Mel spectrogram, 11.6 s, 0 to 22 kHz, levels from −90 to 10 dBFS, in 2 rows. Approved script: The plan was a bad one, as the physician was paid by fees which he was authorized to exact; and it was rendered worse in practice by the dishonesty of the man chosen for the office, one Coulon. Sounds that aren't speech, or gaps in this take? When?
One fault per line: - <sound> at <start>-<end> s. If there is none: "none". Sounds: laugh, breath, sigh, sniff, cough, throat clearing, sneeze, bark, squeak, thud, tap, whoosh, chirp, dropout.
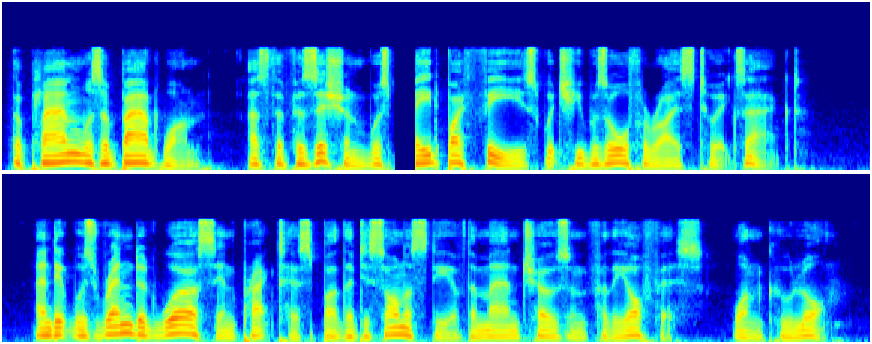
- dropout at 2.6-2.8 s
